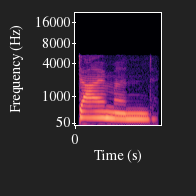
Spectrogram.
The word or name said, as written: diamond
